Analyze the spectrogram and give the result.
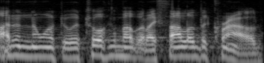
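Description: Speaking in a New York accent, the man has a fairly high voice. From New York City, Brooklyn; New York City. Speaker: war veteran. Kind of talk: testimony. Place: hall. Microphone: studio mic.

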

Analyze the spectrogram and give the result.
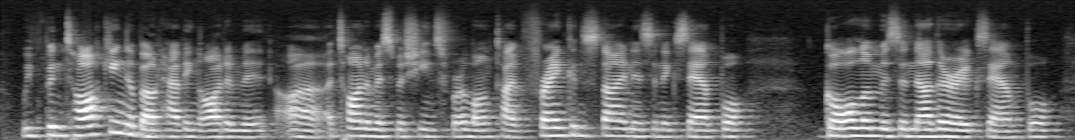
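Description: A woman with a Canadian accent speaks at a moderate pace in a fairly low voice with monotone, flat intonation, and the room echo is audible. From Canada. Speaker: university lecturer and robotics researcher. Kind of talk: lecture.

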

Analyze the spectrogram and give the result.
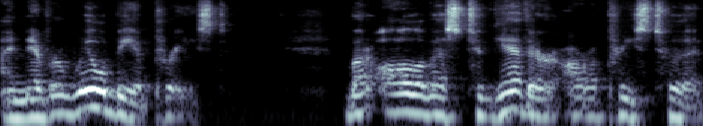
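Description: Somewhat breathy and dark, mellow in tone, a man's fairly high voice moves with ordinary pitch variation. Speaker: Bible lecturer. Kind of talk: lecture. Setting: video call. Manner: halting. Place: home room. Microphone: webcam.

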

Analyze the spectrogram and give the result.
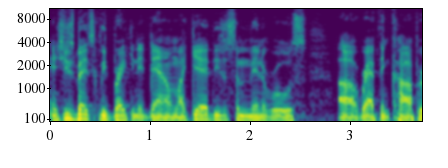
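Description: Very deep and low, a man's voice races at a very fast pace. The sound is dry with no echo. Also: quiet background. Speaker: podcast host. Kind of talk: casual chat. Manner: animated. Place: studio. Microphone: handheld.

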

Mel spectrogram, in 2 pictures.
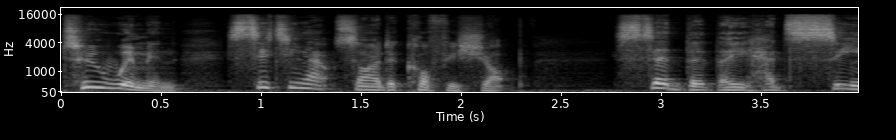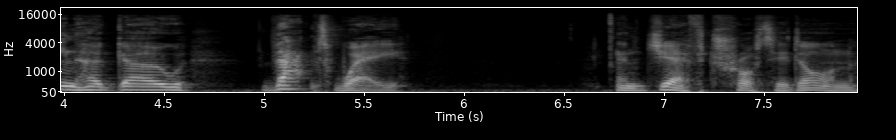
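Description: A man speaks at a fairly slow pace with long, frequent pauses, his medium pitch swinging very widely and showing vocal fry. His tone is calm and soothing, on a very clean recording with a silent background. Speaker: storyteller. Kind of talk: bedtime story narration, read aloud. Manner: calm, soothing, gentle storytelling pace.

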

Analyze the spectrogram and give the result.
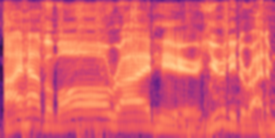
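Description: Clear music plays in the background as someone speaks at a moderate pace in a dry sound with no echo. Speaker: radio DJ, on-air host. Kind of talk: radio station host banter with contest. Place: studio.

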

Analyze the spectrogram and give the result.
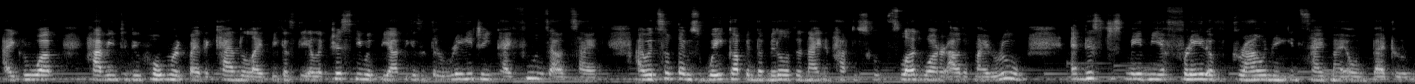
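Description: The voice has ordinary pitch variation, with noticeable background noise in the recording. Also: woman, fairly high pitch for a woman. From Philippines. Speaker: climate justice activist. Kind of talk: advocacy statement to camera. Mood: earnest, serious. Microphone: phone near.

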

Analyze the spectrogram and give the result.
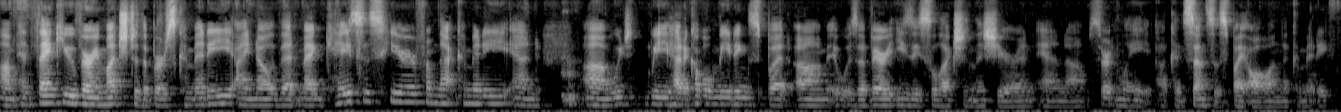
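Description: A woman with an American accent speaks at a fairly quick pace with hardly any pauses. Her pitch is very deep and low, with ordinary pitch variation. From US Midwest, Indiana. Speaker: university library dean. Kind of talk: event introduction. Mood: warm, grateful. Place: hall. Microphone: podium.

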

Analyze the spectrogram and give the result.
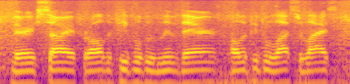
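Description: The sound is dry with no echo, but noticeable background noise runs underneath. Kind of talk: commentary. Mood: awed, somber. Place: open country. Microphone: old recording.

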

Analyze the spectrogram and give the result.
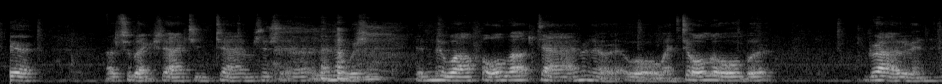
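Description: With a Lancashire accent, a woman speaks at a medium pitch and a fairly slow pace, with fairly even intonation and long, frequent pauses, amid audible room echo and light background noise. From Preston, Lancashire, England. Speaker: war veteran. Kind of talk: oral history interview answer. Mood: fond, cheerful memories. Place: home room. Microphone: camera far.

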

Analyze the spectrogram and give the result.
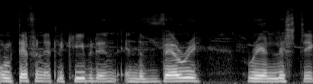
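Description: The recording of this man is dry, with no echo. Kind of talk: casual vlog chat. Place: open country. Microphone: lapel.

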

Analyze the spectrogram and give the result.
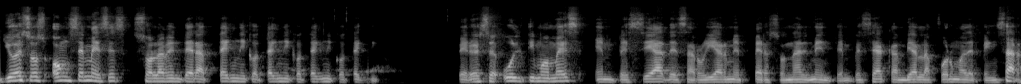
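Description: Speaking with a Peruvian accent at a moderate pace against a quiet background, a man uses lively intonation in a medium-pitched voice. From Peru, Huancayo (central Andes). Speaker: ecommerce entrepreneur; podcast guest. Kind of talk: interview.

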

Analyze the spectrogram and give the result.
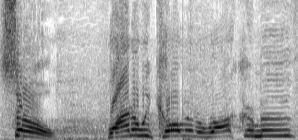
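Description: The pace is moderate. It is a man talking. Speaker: basketball coach. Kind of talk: instructional coaching demonstration. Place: hall.

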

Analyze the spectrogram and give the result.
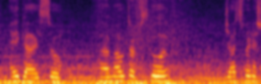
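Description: Loud background noise surrounds a man talking at a fairly slow pace. The sound itself is dry with no echo. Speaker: student vlogger. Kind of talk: casual vlog chat. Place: bus. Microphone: earbuds.

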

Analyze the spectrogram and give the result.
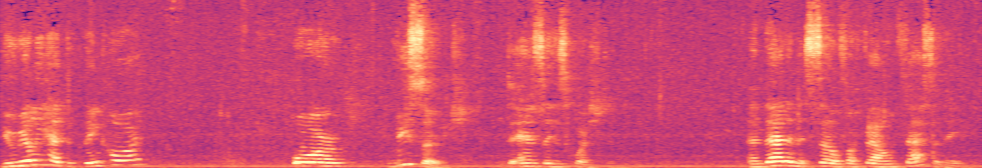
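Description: Against noticeable background noise, a woman talks at a fairly slow pace, leaving long, frequent pauses. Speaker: speaker. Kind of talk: eulogy. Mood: warm, reflective remembrance. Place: hall. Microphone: camera far.

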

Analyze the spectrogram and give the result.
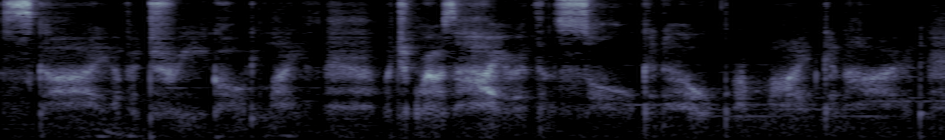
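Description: Whispering at a very slow pace, a woman speaks with an American accent. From West Virginia. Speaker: poet. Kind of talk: poetry reading. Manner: whispered. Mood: tender, romantic, soothing.

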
